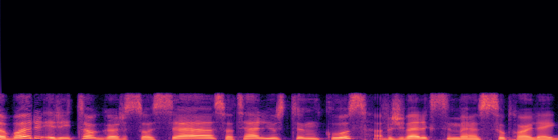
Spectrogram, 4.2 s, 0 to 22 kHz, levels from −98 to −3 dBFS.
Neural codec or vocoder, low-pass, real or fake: codec, 16 kHz, 0.8 kbps, ZipCodec; 7.2 kHz; fake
